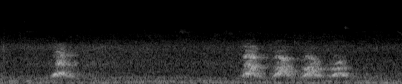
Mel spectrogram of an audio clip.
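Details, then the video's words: Dog barking within an apartment building: a single bark, a pause of nearly two seconds, then a run of four rapid barks, muffled and slightly distant over a low indoor hum. "Another instance of a noise pollution caused by dogs inside the apartment building!"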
